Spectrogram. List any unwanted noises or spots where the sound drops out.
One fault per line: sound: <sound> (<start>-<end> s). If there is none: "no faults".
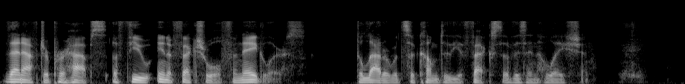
sound: sniff (6.2-6.5 s)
